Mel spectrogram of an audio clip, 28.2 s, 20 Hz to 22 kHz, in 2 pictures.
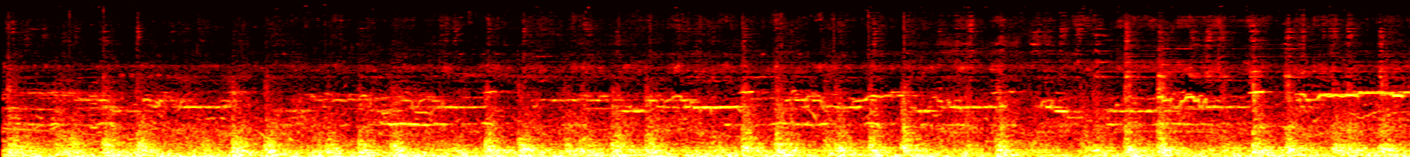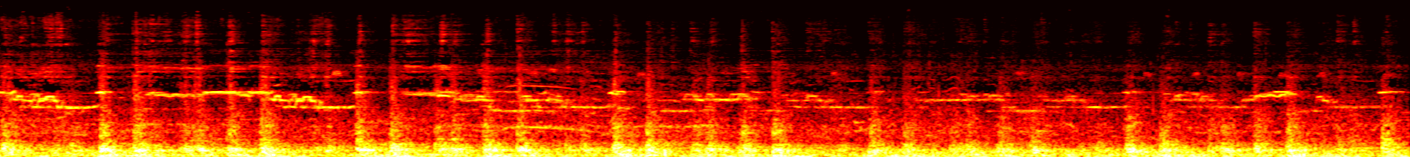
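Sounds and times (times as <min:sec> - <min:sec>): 
festival drums at the Aomori Nebuta festival: 0:00.0 - 0:28.1.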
